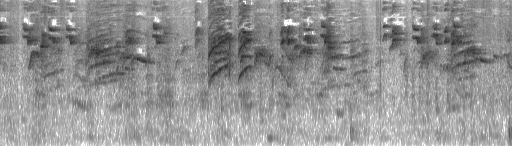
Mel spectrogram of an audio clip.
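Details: Red siskin singing a fast, high twittering song of buzzy trills and slurred whistles in dense bursts, with short gaps between phrases.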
